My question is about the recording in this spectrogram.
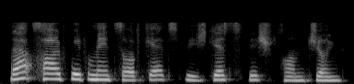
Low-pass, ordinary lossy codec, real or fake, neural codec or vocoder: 7.2 kHz; Opus, 16 kbps; fake; codec, 16 kHz in and 24 kHz out, 0.4 kbps, LongCat-Audio-Codec, four codebook decoder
